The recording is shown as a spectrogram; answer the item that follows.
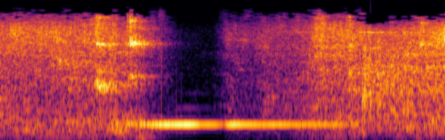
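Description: Crowd chatter in a large room, cut through by a single loud, steady pure-sounding tone that starts about a second in and holds for about two seconds.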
